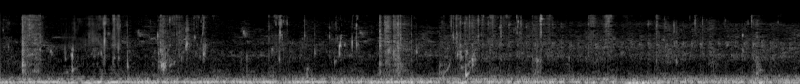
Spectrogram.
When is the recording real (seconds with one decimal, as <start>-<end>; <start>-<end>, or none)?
0.0-0.6; 1.2-8.0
